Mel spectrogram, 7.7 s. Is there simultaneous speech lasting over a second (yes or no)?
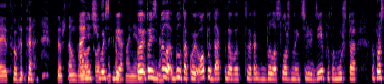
yes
